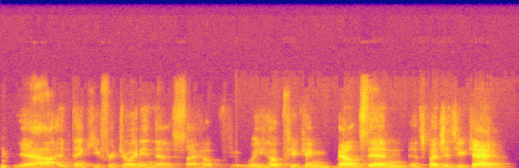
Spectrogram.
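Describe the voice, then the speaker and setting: Speaking at a moderate pace with an American accent, this is an unremarkable speaking voice with ordinary pitch variation. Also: man, medium pitch for a man. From Texas, Lubbock. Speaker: meditation teacher and host. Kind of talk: casual chat. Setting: video call.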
